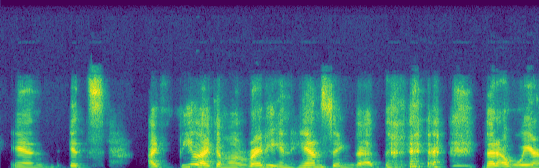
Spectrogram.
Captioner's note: laughs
